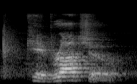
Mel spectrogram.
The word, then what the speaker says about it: quebracho: And then quebracho has a Q-U-E for the K sound.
